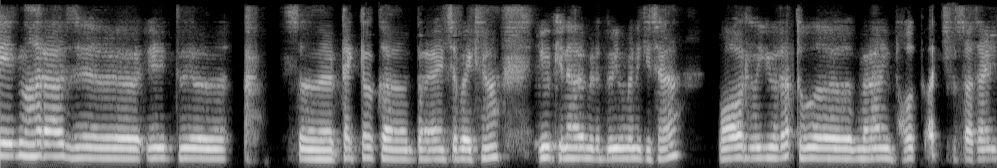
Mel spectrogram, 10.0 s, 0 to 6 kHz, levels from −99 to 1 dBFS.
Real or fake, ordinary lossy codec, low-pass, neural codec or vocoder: fake; AAC, 32 kbps; 5.4 kHz; codec, 24 kHz, 0.9 kbps, WavTokenizer, medium music audio release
